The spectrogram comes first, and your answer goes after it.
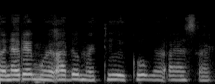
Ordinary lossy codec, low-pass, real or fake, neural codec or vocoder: AAC, 32 kbps; 10.8 kHz; fake; codec, 24 kHz, 1.5 kbps, HILCodec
